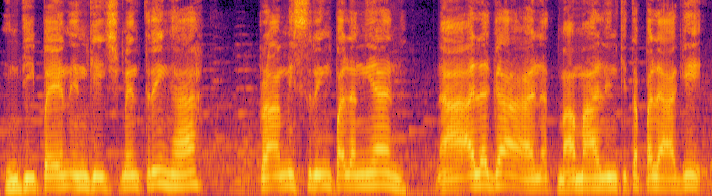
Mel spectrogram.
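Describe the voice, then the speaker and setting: An actor playing a sweet, devoted young boyfriend in a Tagalog radio romance, earnest and affectionate. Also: male voice, on the high side, a little slow, close to an everyday voice. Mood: loving. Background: faint music.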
